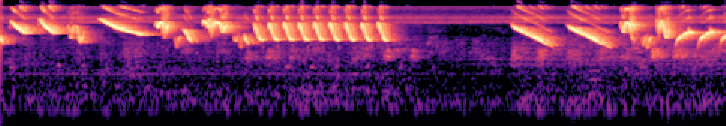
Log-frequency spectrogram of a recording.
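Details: High, lively canary song from a yellow-fronted canary, used to train songbirds: downward-sweeping whistles, then a fast even trill of about a dozen identical notes, a short pause, and more sweeping chirps.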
